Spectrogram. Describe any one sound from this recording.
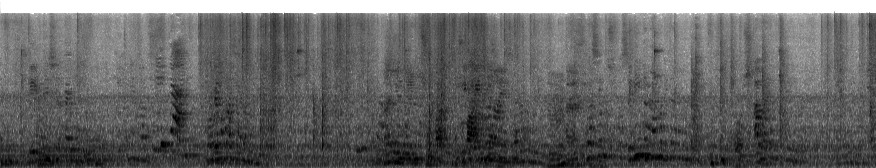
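People chatter and laugh in the room.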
